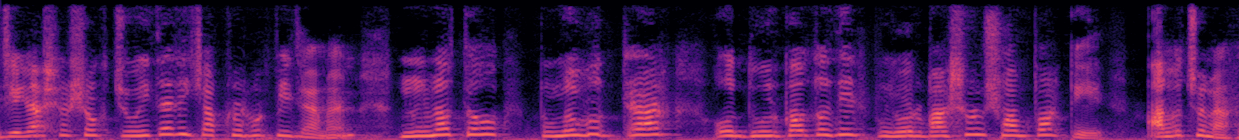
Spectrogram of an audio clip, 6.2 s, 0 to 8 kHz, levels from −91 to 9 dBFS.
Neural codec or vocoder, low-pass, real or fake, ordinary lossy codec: codec, 16 kHz, 1 kbps, FreqCodec, larger model; none; fake; none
